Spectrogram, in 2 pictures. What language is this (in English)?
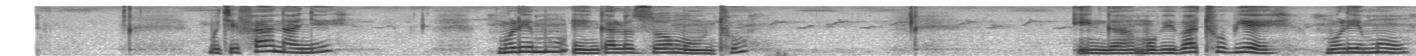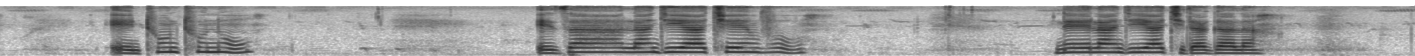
Ganda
